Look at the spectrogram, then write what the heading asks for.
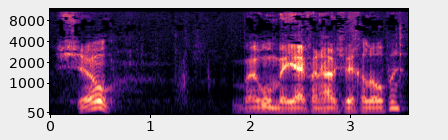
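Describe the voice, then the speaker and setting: A man playing an older police officer in a radio play, questioning in a curt, measured way. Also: fairly low pitch, big pitch swings. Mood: stern, gruff. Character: older male police officer behind a desk, curt, unhurried. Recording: noisy old radio play recording.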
